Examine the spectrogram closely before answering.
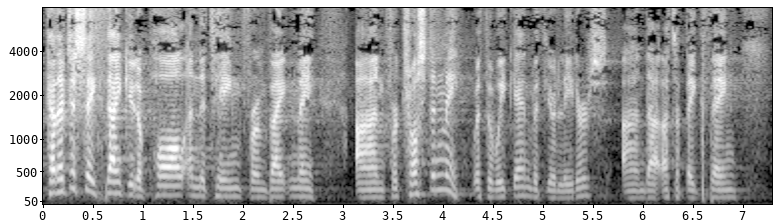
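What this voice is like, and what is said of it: Northern Irish Belfast accent. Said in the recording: “he was trying to work out my accent ... it sounds like you're from either from Southern Ireland or Cornwall ... So actually I'm from Belfast”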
